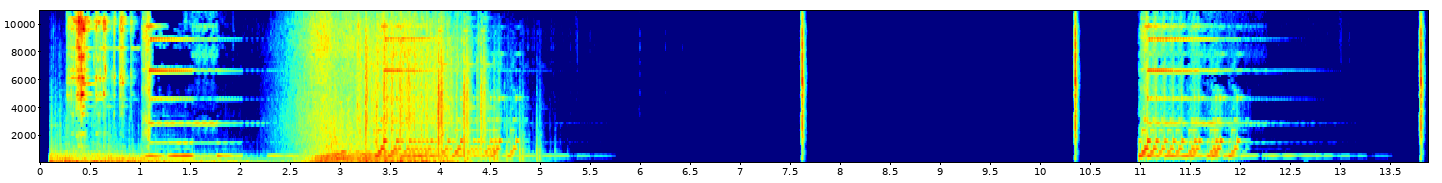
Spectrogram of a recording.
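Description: Coins chime and jingle as they are collected.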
